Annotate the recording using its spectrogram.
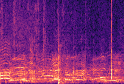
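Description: A soccer ball struck once with a sharp thud about a second in, amid repeated shouts from players on the field.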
